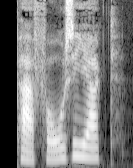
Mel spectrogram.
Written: PARFORCEJAGT

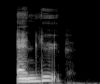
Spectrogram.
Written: anløbe

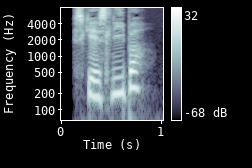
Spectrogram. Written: skærslipper

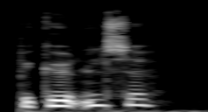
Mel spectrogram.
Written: begyndelse

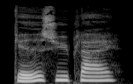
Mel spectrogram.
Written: gadesygepleje

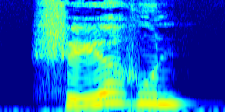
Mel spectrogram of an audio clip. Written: førerhun

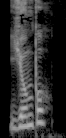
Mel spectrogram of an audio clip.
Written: jumbo

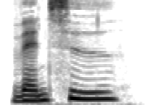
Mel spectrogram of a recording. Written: vandside

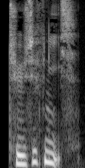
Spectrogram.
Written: tøsefnis

